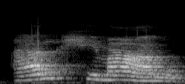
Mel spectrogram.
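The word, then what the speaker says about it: الحمار: Então, eu tenho que pronunciar alif e lam e depois, em seguida, a himaru.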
